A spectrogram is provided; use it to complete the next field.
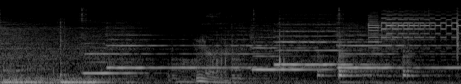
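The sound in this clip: Telephone ringtone announcing an incoming call: a melody of bright electronic tones that step up and down in pitch, playing over a busy background of other sound.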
